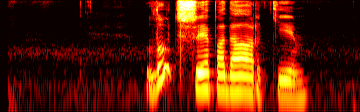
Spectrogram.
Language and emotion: Russian, positive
